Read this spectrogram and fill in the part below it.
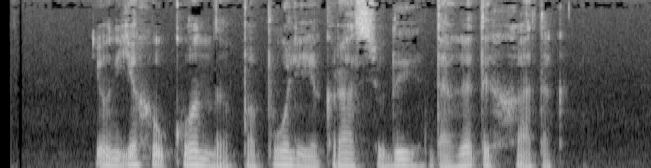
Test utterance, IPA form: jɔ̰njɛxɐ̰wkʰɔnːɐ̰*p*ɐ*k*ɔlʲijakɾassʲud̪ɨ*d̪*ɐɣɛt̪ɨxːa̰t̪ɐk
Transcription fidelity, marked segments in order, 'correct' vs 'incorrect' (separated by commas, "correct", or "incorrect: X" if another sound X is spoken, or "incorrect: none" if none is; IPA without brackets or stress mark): correct, incorrect: p, correct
